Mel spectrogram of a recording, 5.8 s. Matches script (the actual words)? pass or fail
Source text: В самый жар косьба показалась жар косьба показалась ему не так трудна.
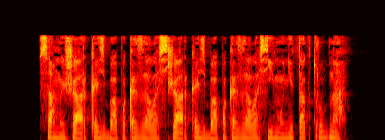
pass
